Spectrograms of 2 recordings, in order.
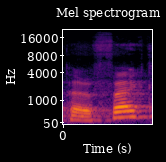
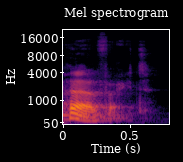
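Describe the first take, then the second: First: Perfect as a verb, per-FECT; second-syllable stress. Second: Perfect as an adjective, PER-fect; first-syllable stress. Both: Shown as a demonstration. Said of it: "the stress is on the first syllable".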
